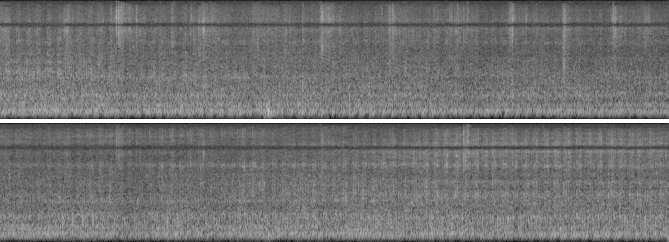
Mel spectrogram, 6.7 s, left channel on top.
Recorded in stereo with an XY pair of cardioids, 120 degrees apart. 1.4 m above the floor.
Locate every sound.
Only background noise.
